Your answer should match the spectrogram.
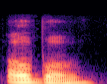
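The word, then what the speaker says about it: hautboy: word is also pronounced OBO and this is because it's a f it comes from the French and French people pronounce their words in a very strange way uh French people like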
